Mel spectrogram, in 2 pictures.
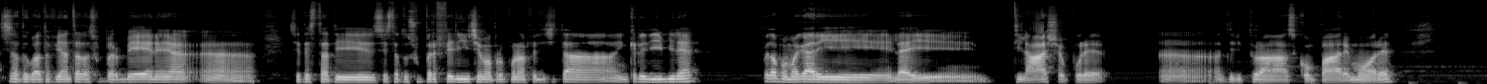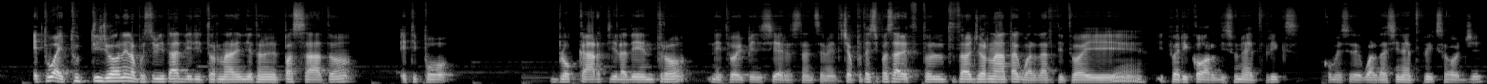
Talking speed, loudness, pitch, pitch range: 150 wpm, -20 LUFS, 115 Hz, 110-125 Hz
